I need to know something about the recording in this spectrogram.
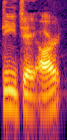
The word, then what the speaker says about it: DJ Art: name is jared aka dj art uh the d is silent so it's just jart well my name is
